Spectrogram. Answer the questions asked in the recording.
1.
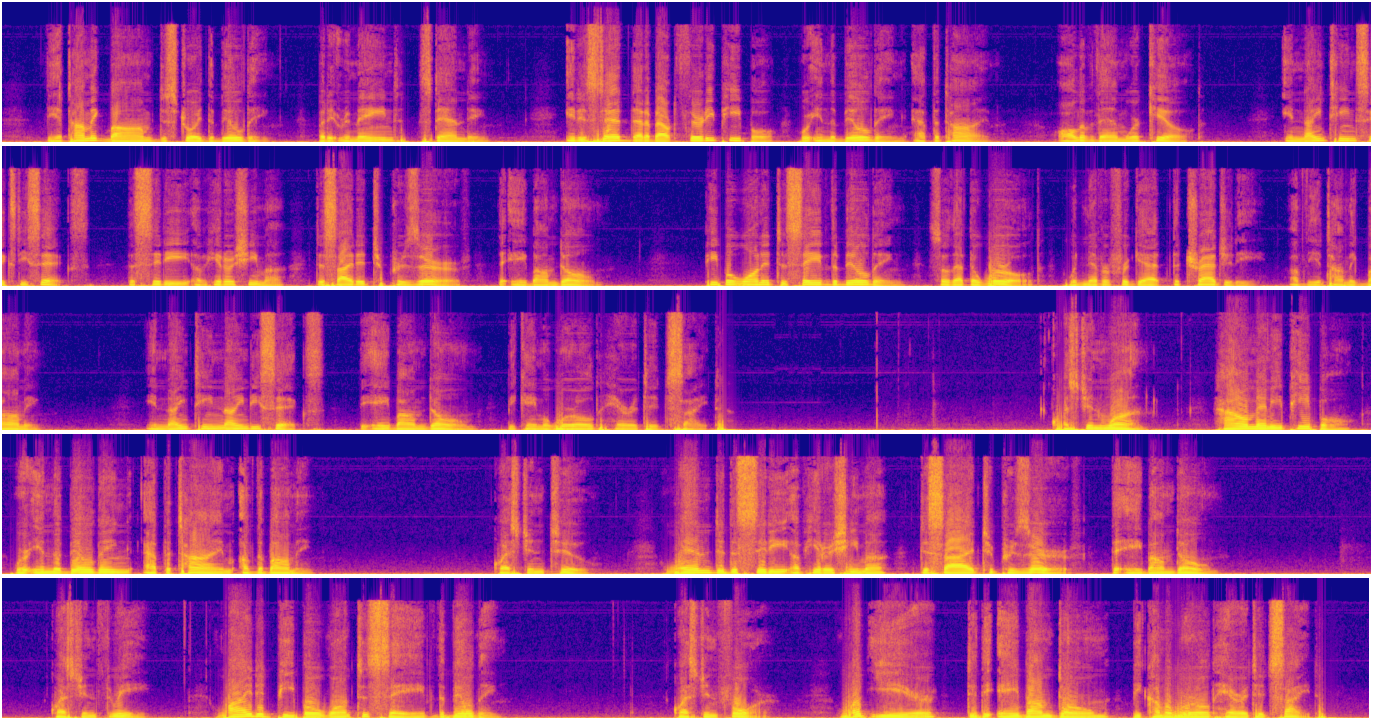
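About 30 people
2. In 1966
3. So that the world would never forget the tragedy of the atomic bombing
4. 1996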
